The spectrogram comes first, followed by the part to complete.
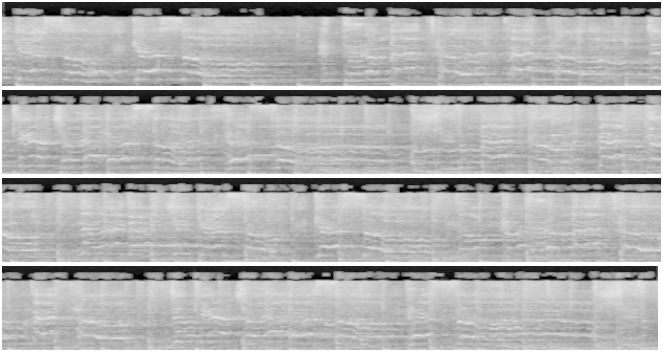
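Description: Korean pop song: sung vocals over a pop backing track. Drums come in about two seconds in and bass a couple of seconds later, carrying a steady beat.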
